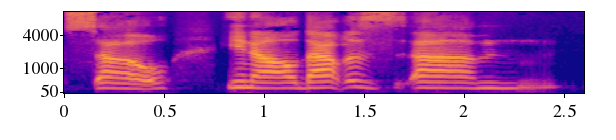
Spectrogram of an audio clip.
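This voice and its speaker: A woman with a Southern US accent speaks at a fairly high pitch in a bright, sharp tone. The sound is dry and close with no echo, over a quiet background. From Kentucky. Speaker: country singer. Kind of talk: interview answer. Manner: casual, conversational.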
